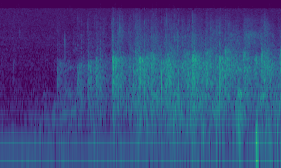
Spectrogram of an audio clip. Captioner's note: applause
